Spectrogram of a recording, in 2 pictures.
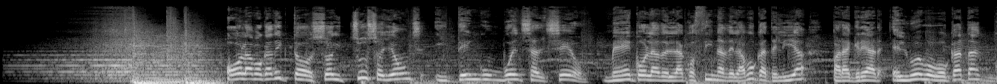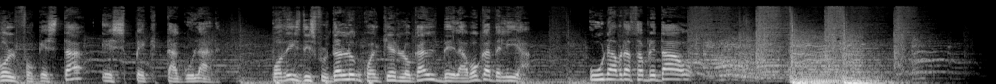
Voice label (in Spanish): Locucion; Bocata Golfo Xuso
